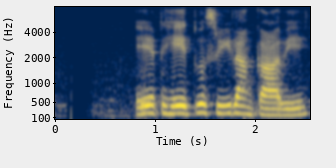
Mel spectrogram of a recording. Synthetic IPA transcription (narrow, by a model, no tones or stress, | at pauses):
ejəʈəɦeːt̪uʋəsɾiːlaŋkaːʋeː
